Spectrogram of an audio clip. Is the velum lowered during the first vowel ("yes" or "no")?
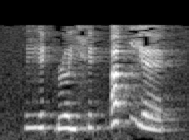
no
